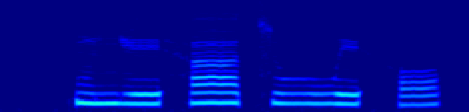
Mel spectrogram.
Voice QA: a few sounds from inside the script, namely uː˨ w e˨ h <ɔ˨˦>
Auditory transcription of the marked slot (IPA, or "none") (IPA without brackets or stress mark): ɔ˨˦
